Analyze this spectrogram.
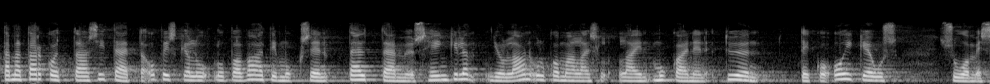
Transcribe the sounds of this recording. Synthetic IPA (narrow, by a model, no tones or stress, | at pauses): t̪æmæt̪ɑrkoit̪ːɑːsit̪æet̪ːæ̰ʔopiskelulupɑʋɑːt̪imuksent̪æyt̪ːæːmyøsheŋkiløjolːɑonulkomɑːlɑislɑinmukɑinent̪yøn | t̪ekoʔoike̞us | suomesː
